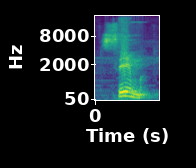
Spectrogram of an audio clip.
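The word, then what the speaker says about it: psalm: let's see सम example spelling देखिए साम पी एस ए एल एम साम का मतलब होता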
